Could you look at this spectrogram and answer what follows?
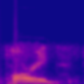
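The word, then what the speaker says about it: Pádraig: and then a beer we're calling Porrig Stout, named for obviously the Irish spelling and pronunciation of Patrick, which is a stout brewed with coffee, vanilla, and a little bit of chocolate as well.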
